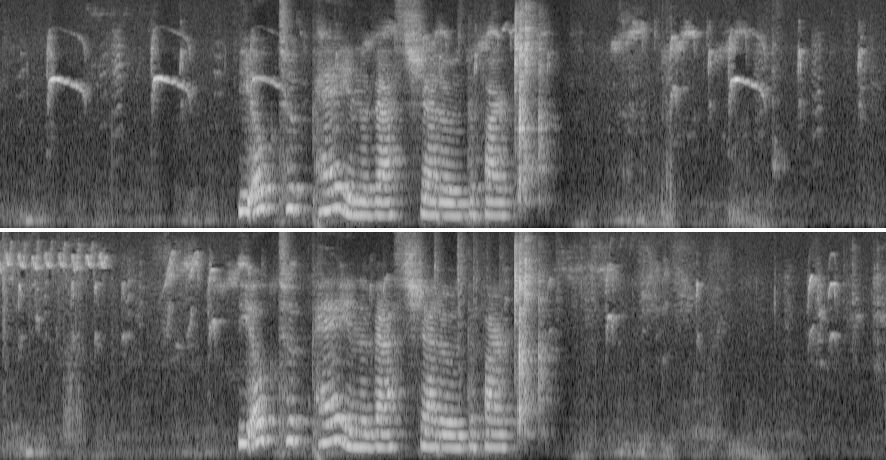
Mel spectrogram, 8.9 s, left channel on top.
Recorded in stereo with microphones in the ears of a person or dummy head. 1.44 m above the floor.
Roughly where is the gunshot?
I don't hear a gunshot.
